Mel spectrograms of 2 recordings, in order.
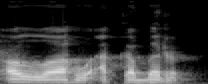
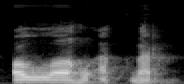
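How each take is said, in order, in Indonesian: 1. Huruf "b" pada "akbar" digandakan. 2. "Akbar" diucapkan biasa saja, tanpa dipanjangkan. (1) "juga tidak boleh ditasdid baknya. ... Nggak boleh" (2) "harus jelas mengucapkan akbar"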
